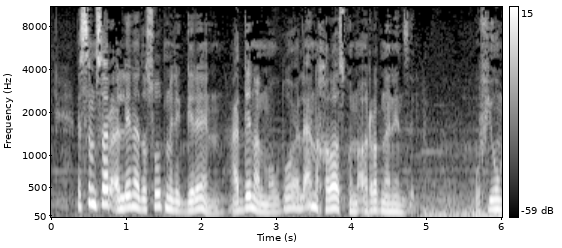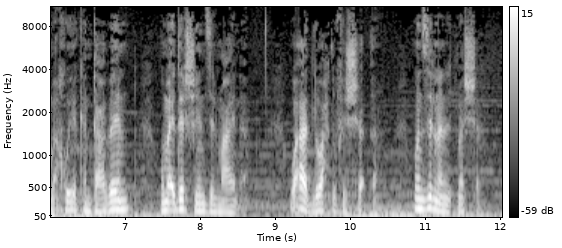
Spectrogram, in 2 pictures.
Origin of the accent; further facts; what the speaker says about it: Cairo, Cairo Governorate, Egypt; انا عندي 21 سنة، انا من القاهرة،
